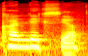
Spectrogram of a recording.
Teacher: əgər vurğu O-dan sonraki hecaya düşərsə, O bu zaman A kimi tələffüz olunmalıdır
